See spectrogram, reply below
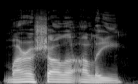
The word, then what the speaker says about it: Mahershala: Mahershala Ali.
